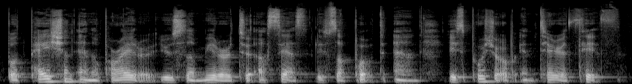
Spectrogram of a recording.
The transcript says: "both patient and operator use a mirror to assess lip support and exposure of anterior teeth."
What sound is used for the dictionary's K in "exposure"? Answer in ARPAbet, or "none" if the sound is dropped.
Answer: none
